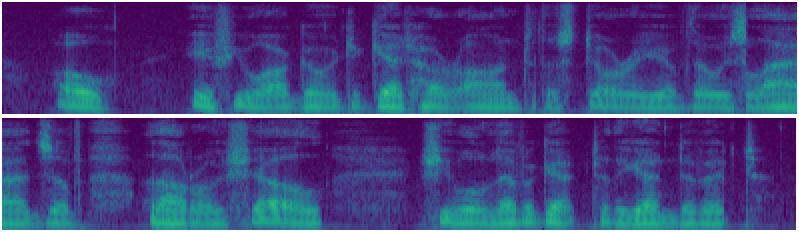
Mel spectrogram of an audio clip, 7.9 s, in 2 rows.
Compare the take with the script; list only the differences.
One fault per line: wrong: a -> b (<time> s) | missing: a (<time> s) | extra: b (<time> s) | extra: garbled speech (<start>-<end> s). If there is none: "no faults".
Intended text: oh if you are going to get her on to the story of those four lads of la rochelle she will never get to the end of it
missing: four (3.7 s)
